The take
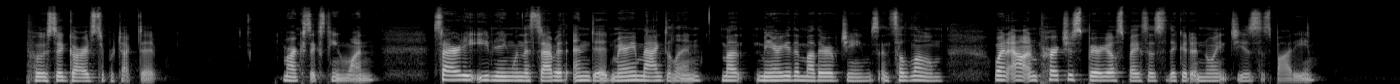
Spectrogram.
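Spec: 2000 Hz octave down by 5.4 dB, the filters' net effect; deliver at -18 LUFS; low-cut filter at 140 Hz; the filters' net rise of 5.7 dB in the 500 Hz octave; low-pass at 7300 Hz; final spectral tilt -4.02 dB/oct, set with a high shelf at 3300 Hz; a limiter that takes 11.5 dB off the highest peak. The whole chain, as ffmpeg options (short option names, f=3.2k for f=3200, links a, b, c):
-af "highpass=140,lowpass=7.3k,equalizer=f=500:t=o:g=7.5,equalizer=f=2k:t=o:g=-9,highshelf=f=3.3k:g=5.5,volume=5dB,alimiter=limit=-7dB:level=0:latency=1"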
